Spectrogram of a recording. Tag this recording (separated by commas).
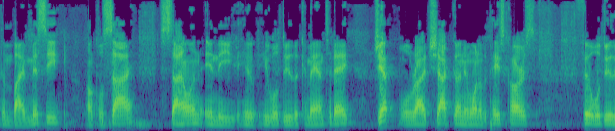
Speech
